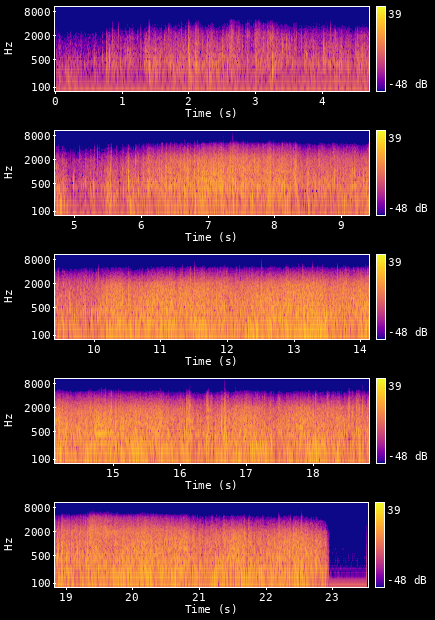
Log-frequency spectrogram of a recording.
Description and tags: Pouring Gravel
Sound of gravel falling. Starts slow then increases in velocity and sound level.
